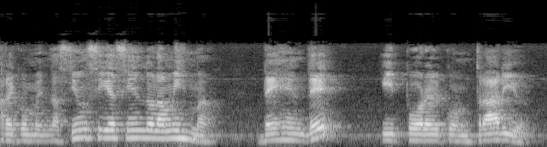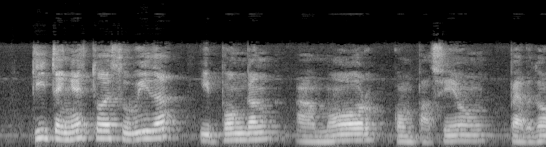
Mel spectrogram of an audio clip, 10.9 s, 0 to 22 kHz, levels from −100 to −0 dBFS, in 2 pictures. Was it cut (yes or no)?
no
